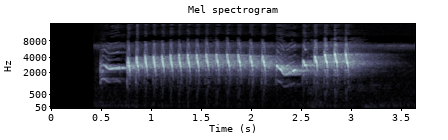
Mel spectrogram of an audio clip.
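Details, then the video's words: Kapas tembak bulbul master song for caged birds: a long, fast rolling trill of around twenty-five repeated bright notes, broken near the end by a brief twisting slur before a last quick run. "SUARA BURUNG KAPAS TEMBAK LANGSUNG RESPON DAN GACOR dengan MASTERAN KAPAS TEMBAK GACOR!"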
